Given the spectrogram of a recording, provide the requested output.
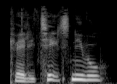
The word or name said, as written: kvalitetsniveau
